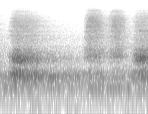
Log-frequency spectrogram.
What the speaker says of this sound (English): really focusing on your breathing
